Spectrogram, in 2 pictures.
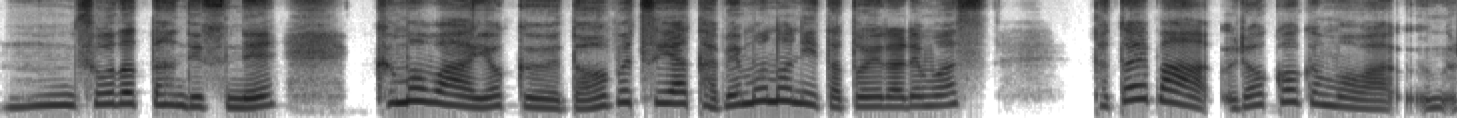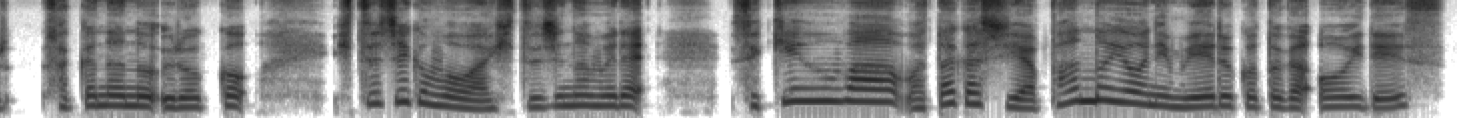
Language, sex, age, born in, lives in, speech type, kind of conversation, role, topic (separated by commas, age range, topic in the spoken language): Japanese, female, 35-39, Japan, Japan, read, expert-assistant, expert, 雲の種類を動物や日常の物に例えると、どんな例が思い浮かびますか？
